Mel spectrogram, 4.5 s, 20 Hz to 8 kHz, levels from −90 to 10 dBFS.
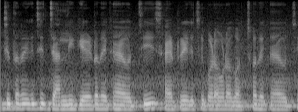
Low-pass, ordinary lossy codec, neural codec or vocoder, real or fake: none; none; none; real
